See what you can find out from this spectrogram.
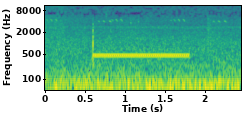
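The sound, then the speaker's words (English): A single steady electronic cell phone tone starts with a soft click and holds for just over a second, clear over a low, constant background rumble, as a woman dials her cell phone. “She picks up her cell phone and dials.”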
